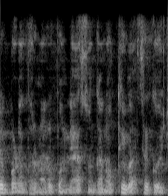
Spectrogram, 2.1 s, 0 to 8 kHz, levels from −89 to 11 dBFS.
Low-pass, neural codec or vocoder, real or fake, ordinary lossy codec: 7.2 kHz; vocoder, 22.05 kHz, 80 mel bands, HiFi-GAN; fake; none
